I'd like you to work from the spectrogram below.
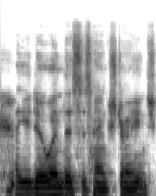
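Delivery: put-on seductive, sexy voice. Demonstrating how he sounds when leaving a phone message, sexy voicemail voice. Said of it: "I put my sexy voice on when I'm leaving a message".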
